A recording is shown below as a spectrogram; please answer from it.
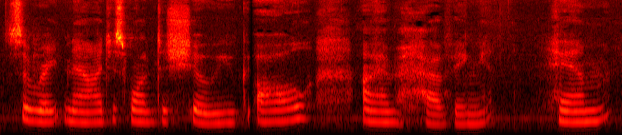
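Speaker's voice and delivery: ordinary talk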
